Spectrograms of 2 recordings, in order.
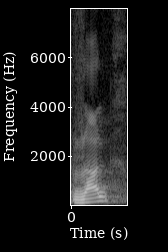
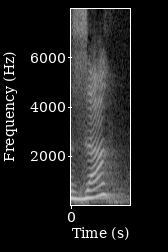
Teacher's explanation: زال کو ہم نے بغیر سیٹی سے ادا کرنا ہے. زال. اور پھر زا کو سیٹی کے ساتھ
